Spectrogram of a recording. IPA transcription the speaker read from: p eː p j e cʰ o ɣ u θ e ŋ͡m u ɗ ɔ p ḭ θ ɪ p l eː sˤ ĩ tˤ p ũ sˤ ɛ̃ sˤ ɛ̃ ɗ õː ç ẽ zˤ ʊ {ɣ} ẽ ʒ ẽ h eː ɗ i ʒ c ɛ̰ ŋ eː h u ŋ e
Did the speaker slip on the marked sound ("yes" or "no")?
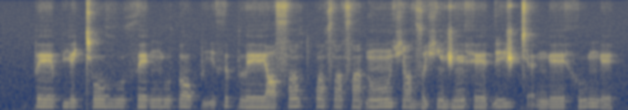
yes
